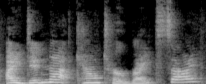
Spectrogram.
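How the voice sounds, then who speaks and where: A woman's voice: high voice, very animated, a little slow. A woman hosting a children's show, reading a picture book aloud expressively and explaining things simply. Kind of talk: expressive read-aloud storytelling with playful chat.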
